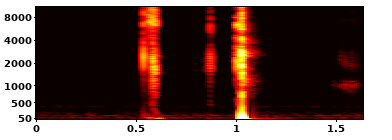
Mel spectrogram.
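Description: A Coors Light beer can is cracked open with a quick sharp snap and short hiss, two or three brief close clicks in an otherwise quiet moment.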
